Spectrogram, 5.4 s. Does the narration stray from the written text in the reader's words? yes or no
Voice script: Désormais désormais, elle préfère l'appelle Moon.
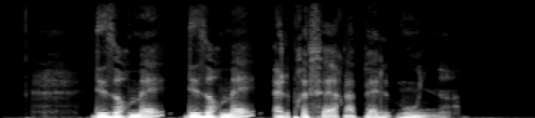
no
